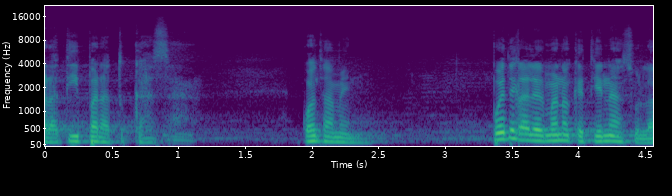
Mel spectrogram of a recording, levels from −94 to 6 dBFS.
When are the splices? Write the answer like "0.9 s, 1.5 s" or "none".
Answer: 2.1 s, 3.6 s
